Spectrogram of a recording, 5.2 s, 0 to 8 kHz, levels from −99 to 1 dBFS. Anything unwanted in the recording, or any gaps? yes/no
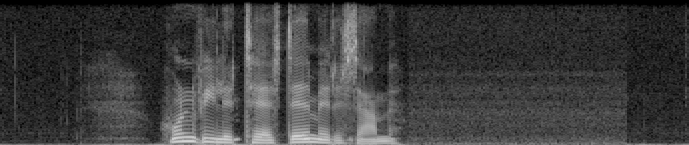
no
